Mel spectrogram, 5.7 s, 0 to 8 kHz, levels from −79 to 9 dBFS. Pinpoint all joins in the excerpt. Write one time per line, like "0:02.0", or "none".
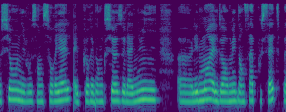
0:01.9
0:04.0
